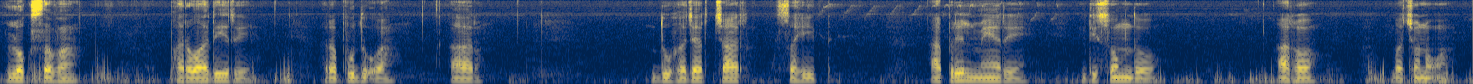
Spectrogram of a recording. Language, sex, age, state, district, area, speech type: Santali, male, 30-45, Jharkhand, Seraikela Kharsawan, rural, read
